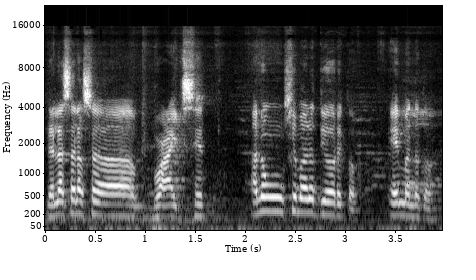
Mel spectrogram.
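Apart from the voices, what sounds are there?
No everyday noises stand out.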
